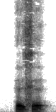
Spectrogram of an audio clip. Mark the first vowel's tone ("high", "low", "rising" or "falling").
high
